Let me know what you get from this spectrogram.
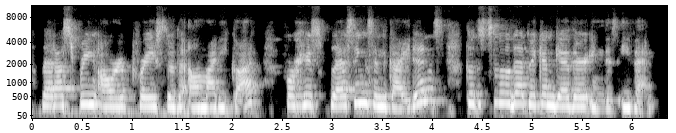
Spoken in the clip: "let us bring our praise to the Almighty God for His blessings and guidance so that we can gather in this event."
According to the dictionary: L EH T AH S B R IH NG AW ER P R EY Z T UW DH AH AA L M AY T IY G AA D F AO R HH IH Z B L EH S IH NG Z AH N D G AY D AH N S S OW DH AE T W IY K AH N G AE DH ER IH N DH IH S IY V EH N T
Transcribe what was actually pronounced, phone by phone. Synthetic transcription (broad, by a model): L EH T AH S B R IH NG AW ER P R EY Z T UW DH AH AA L M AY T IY G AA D F AO R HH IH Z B L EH S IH NG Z AH N D G AY D AH N S S OW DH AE T W IY K AH N G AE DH ER IH N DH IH S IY V EH N T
